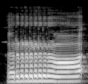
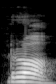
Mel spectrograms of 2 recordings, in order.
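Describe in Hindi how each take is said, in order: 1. r को तेज़ कंपन के साथ, बहुत थरथराकर बोला जाता है। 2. r को सिर्फ हल्की कंपन के साथ बोला जाता है। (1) "रॉ ऐसे नहीं पढ़ना, मतलब बहुत ज्यादा कपकपाहट नहीं आनी चाहिए" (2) "हल्की सी कपकपाहट रॉ, बस"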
